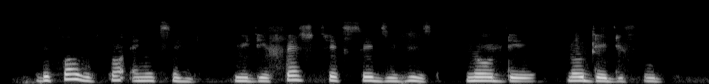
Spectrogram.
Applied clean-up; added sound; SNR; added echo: neural mask model Resemble Enhance denoiser.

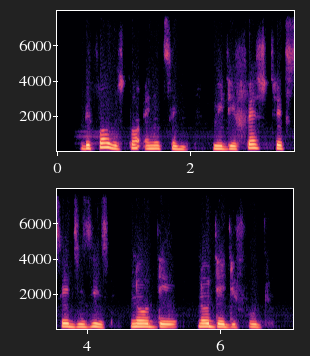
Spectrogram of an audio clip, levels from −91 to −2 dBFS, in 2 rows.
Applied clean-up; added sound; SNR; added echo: none; none; none; none.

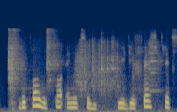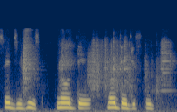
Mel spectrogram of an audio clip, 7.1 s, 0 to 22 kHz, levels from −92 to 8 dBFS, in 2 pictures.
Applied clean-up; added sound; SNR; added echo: neural diffusion model UNIVERSE++.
